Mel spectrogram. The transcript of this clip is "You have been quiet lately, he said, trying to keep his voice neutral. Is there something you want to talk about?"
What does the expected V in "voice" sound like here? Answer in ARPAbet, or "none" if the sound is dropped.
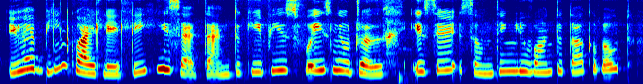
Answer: F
